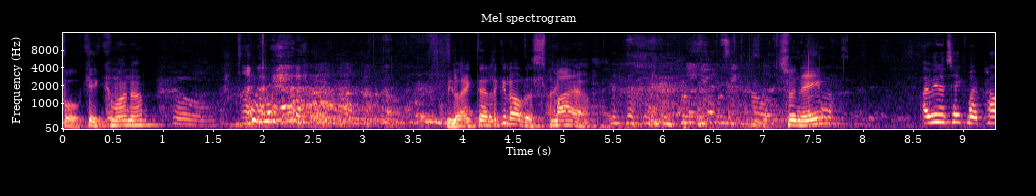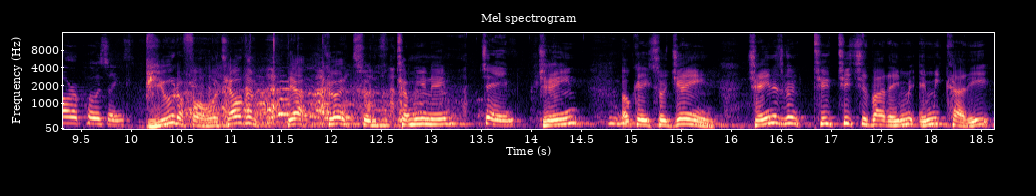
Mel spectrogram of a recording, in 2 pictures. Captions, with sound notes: Okay, come on up. [ Laughter ] You like that? Look at all the smiles. So, name? >> I'm going to take my power posing. >> Beautiful. Good. So tell me your name. >> Jane. >> Jane? >> Mm-hmm. >> Okay. So Jane. Jane has been teaching about Amy Cuddy.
